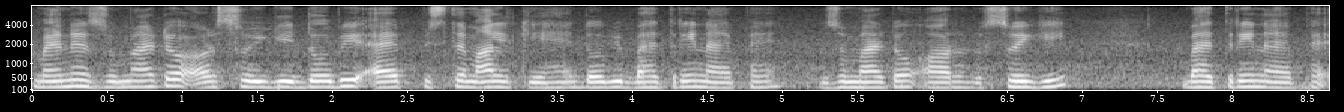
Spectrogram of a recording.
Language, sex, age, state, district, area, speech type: Urdu, female, 30-45, Telangana, Hyderabad, urban, spontaneous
